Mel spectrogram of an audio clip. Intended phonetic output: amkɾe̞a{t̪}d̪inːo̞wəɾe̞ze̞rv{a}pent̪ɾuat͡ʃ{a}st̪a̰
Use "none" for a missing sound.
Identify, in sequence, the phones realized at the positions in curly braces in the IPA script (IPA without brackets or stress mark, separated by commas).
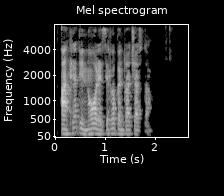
t̪, ə, a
